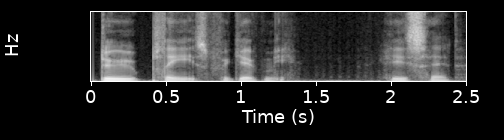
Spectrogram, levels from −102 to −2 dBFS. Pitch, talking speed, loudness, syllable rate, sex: 100 Hz, 145 wpm, -18 LUFS, 4.6 syllables/s, male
